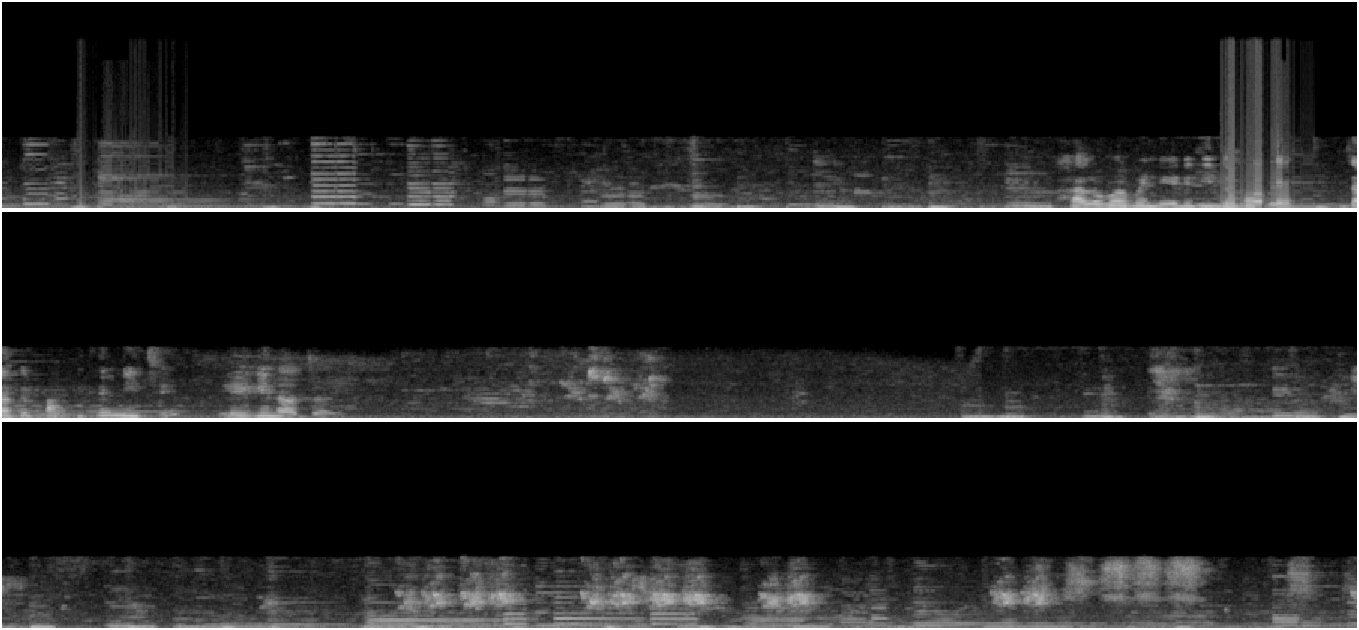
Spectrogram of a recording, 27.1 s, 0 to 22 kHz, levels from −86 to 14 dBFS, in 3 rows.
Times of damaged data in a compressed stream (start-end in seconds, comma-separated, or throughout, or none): none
